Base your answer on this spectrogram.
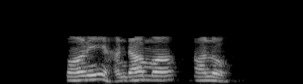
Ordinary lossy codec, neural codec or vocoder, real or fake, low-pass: MP3, 32 kbps; vocoder, 44.1 kHz, 128 mel bands every 256 samples, BigVGAN v2; fake; 3.6 kHz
